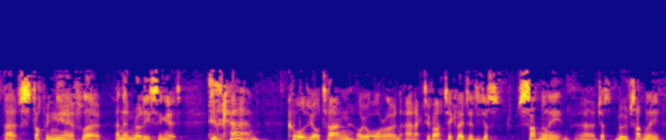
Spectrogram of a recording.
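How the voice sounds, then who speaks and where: A British man lectures on phonetics to a class, patiently explaining and demonstrating sounds, with plenty of fillers and restarts. His voice sits a little high and sounds husky. The recording of the lecture room is dull and lo-fi. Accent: British English. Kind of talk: university lecture.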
